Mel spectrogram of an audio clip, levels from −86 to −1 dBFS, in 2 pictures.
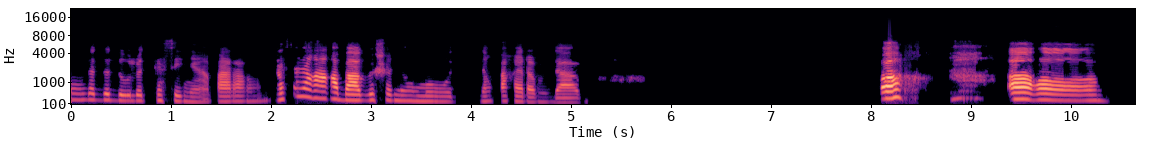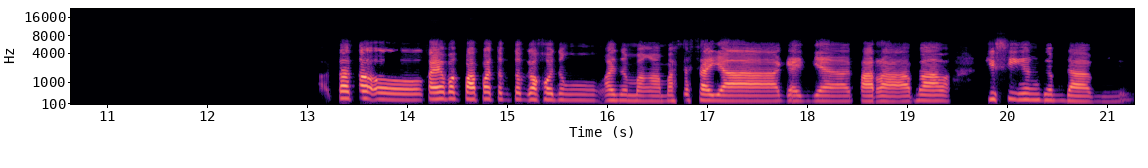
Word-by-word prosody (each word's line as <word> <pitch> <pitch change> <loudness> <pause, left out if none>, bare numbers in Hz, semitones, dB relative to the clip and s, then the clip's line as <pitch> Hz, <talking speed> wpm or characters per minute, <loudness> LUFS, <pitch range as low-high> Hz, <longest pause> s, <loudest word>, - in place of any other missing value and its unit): nadudulot 200 -3 -10
kasi 190 -2 -13
niya, 160 -2 -14
parang 175 +1 -7
basta 230 - -9
nakakabago 240 -9 +2
siya 210 - -10
ng 190 -2 -13
mood, 170 -2 -14 0.2
ng 175 0 -17
pakiramdam. 155 -5 -8 3.0
O? 260 +1 +11 1.2
Oo. 205 -5 +5 3.0
Totoo. 230 -6 +2
Kaya 245 +2 +3
magpapatugtog 240 -2 0
ako 230 +1 +1
'nung 210 -1 -11 0.2
ano, 200 0 -5
mga 180 -1 -5
masasaya, 200 0 -1 0.6
ganyan, 180 -1 -4
para 175 -1 0
magising 200 +5 -4
ang 220 -1 -7
damdamin. 180 -3 -5
200 Hz, 75 wpm, -23 LUFS, 180-225 Hz, 3.0 s, O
